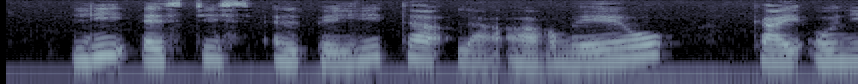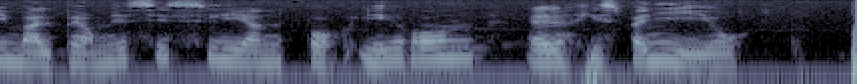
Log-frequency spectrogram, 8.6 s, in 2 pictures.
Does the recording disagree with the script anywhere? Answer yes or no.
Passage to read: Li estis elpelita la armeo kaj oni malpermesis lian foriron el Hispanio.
no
